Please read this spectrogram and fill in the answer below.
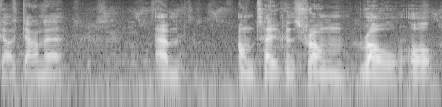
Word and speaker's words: Rothwell: of the work i've done on tokens from roll or rothwell as it's spelt rolls it's pronounced locally and um i've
